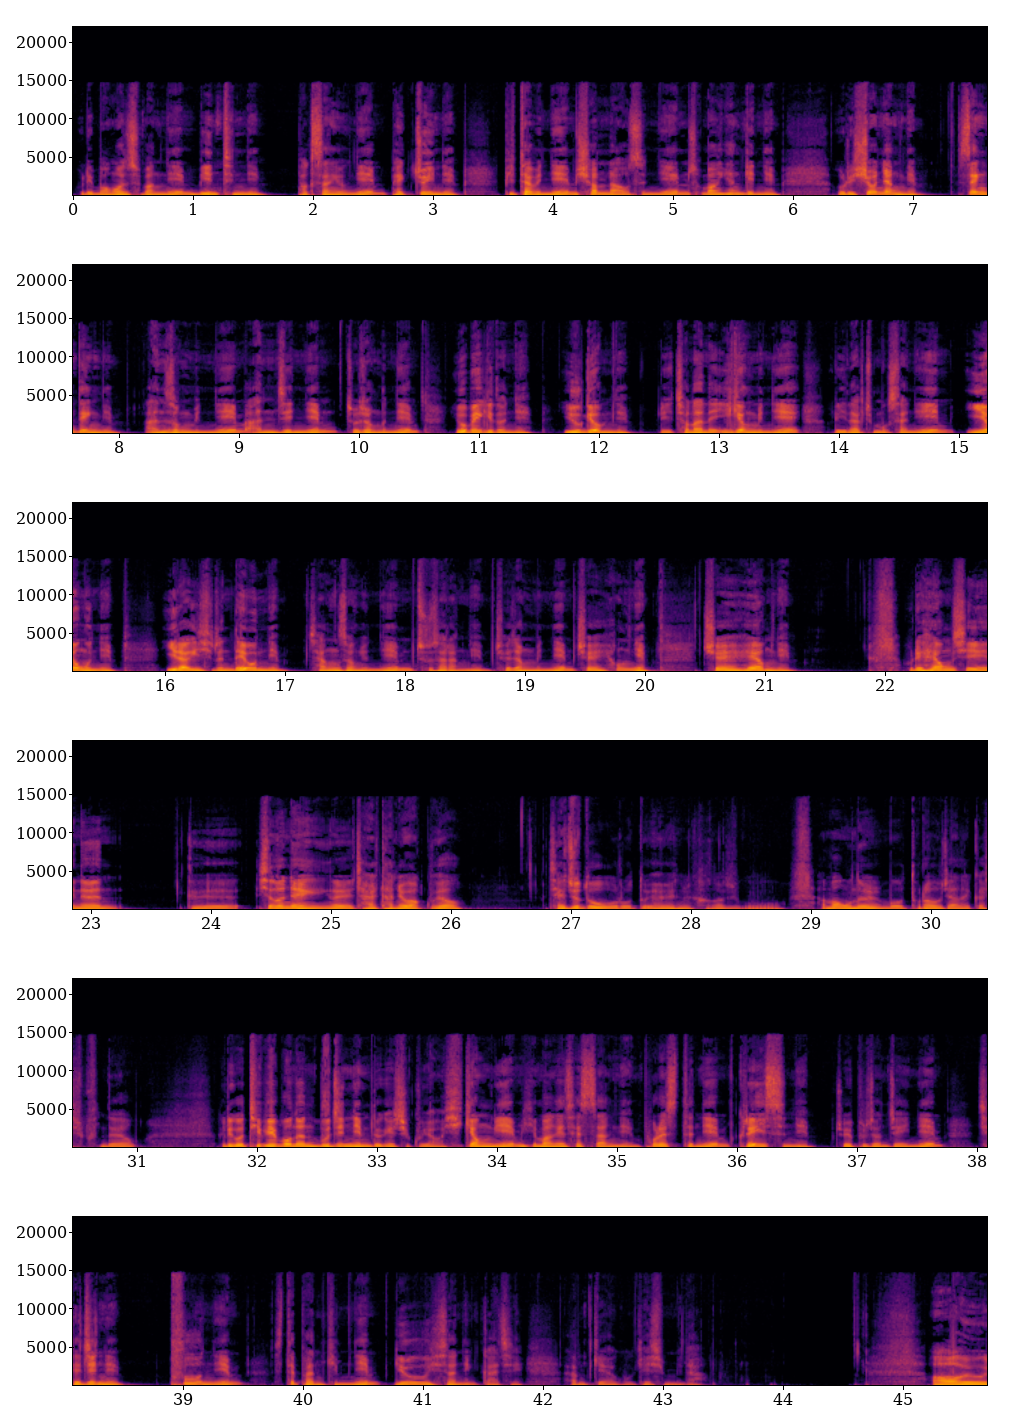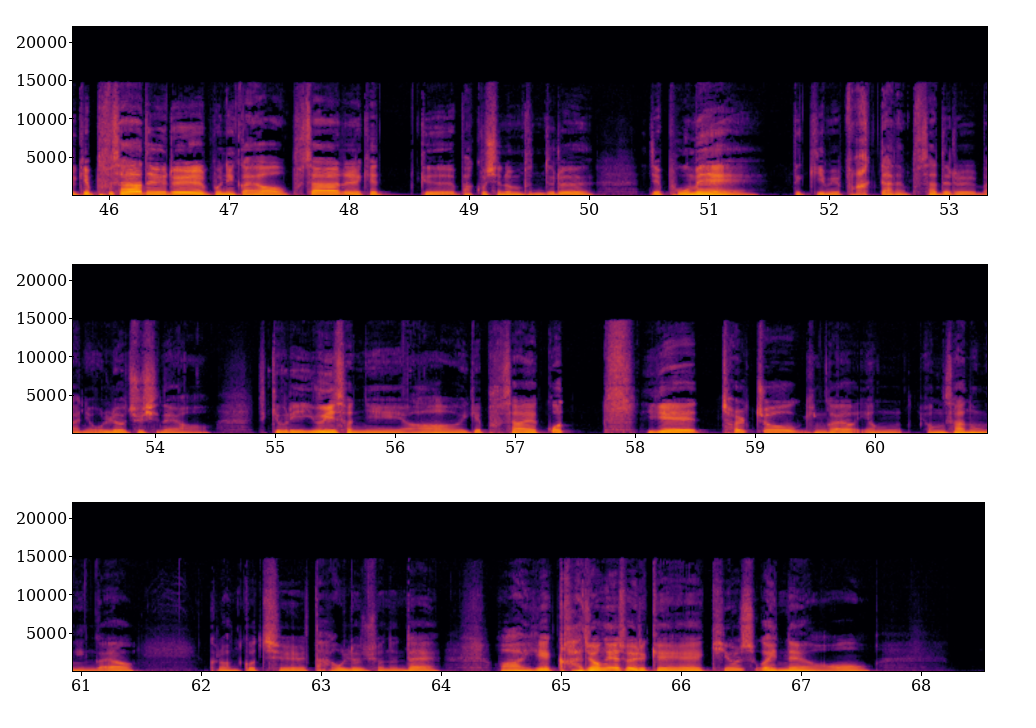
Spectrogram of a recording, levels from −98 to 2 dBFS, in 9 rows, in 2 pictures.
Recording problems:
none

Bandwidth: 14.5 kHz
